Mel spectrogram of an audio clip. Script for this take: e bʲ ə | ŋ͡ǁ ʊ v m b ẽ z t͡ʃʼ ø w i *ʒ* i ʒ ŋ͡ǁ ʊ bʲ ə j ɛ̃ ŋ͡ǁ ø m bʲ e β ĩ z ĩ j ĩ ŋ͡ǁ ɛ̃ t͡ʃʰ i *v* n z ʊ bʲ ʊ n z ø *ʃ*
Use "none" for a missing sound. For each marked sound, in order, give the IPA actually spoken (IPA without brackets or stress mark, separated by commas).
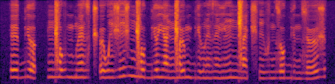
ʒ, v, ʒ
